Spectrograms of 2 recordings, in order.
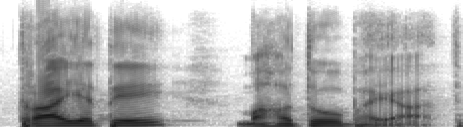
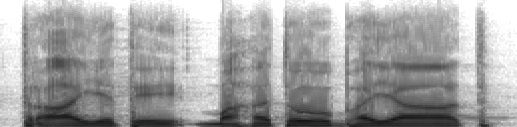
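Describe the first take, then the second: First: "Trayate" stressed, falling at the end; spoken repeat. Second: Drawn-out Sanskrit chant, each syllable held; sung, slow recitation. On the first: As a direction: repeat the line in plain speech, leaning on "Trayate". Repeats verse line as spoken emphasis. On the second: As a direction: chant the verse line slowly, stretching "mahato". Closing line of recited Sanskrit verse. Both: Shown as a demonstration.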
